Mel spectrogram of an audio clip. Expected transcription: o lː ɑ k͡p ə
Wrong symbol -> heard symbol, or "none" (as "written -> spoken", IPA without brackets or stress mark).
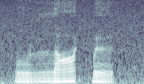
none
